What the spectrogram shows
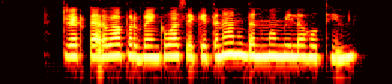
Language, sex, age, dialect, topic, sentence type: Magahi, female, 51-55, Central/Standard, agriculture, question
